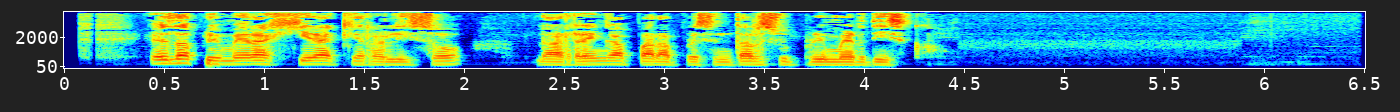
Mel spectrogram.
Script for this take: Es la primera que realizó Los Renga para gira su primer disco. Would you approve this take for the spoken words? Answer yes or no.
no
